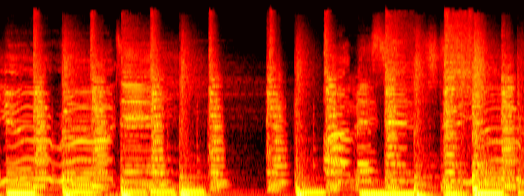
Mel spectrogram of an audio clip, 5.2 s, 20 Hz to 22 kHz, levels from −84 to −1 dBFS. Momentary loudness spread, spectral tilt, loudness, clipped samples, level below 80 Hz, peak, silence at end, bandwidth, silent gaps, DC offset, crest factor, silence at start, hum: 8 LU; -4.5 dB/octave; -21 LUFS; under 0.1%; -28 dBFS; -4 dBFS; 0 s; 18.5 kHz; none; 0.6%; 16 dB; 0 s; none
